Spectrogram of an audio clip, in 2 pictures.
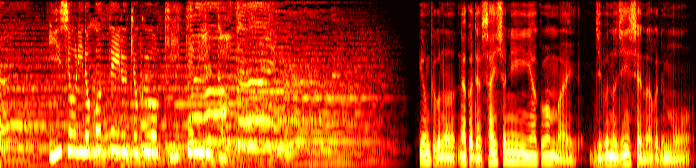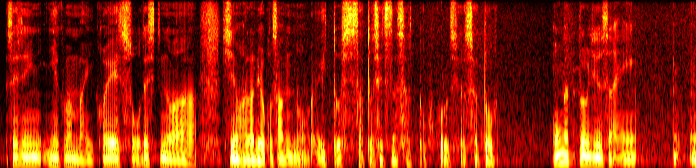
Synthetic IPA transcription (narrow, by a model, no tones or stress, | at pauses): ĩɰ̃ɕo̞ːɲ̟ino̞ko̞t̪ːe̞iɾɯkʲo̞kɯ̟o̞kʲiːt̪e̞mʲiɾɯ̟t̪o | jõ̞ŋkʲo̞kɯ̟no̞nakad̪e̞saiɕo̞ɲ̟iɲiçakɯ̟mãmːaid͡ʑibɯ̟̃nːo̞d͡ʑĩɰ̃se̞ːno̞nakad̪e̞mo̰saiɕo̞ɲ̟iɲʲiçakɯ̟mãmːaikʰo̞eso̞̰ːd̪e̞sɨ̥t̪ːoeiːno̞βa̰ɕinõ̞ɦaɾaɾʲo̞ːko̞sã̰nːo̞̰it̪ːo̞̰ɕi̥sa̰t̪o̞se̞t͡sɨna̰sat̪okʰo̞̥ko̞̰ɾo̰so̰sa̰t̪o̰ | õ̞ŋɡakɯ̟̥pɯ̟ɾo̞dʲɨːsa̰ːɲ̟i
